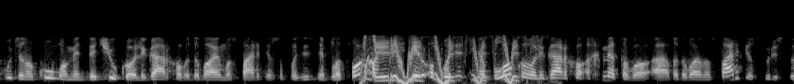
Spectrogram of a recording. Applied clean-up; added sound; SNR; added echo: none; Scratching (performance technique); -1 dB; none.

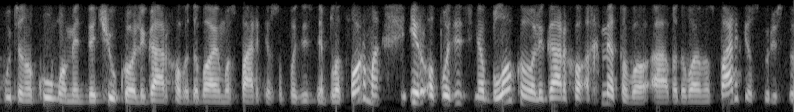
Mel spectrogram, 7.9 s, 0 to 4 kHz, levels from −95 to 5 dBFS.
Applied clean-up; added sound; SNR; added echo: none; none; none; none.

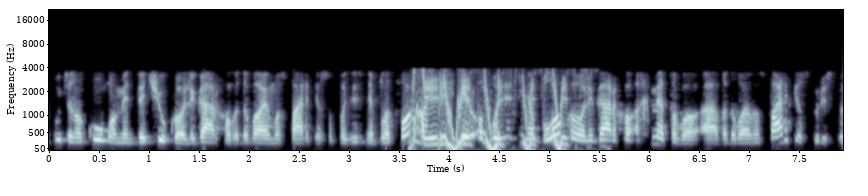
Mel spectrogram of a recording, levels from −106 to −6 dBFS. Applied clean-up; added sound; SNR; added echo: classical method Wiener filter.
